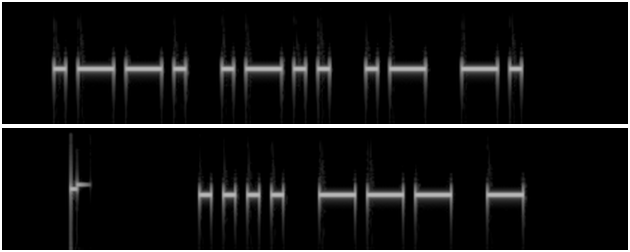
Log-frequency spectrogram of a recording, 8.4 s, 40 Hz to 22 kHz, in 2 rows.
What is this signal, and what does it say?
Morse code, heard as a keyed tone, about 15 wpm, 700 Hz. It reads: PLAN HOT
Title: Sentences from Top 500 Words - New Word Drill - 15wpm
